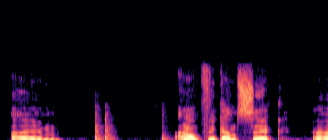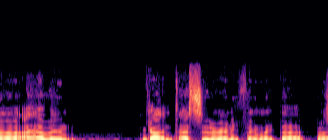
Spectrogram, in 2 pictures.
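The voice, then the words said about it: Stuffy, congested voice. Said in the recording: “my voice sounds worse than normal ... Maybe I'm just stuffy or something”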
